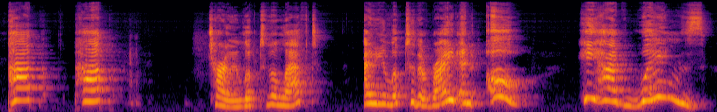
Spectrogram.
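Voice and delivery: high, loud, thrilled read-aloud; excited reading. Shown as a demonstration. Teacher reading to children, thrilled high read-aloud. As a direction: burst out with delight at the reveal. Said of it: "The author wants you to be so excited".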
